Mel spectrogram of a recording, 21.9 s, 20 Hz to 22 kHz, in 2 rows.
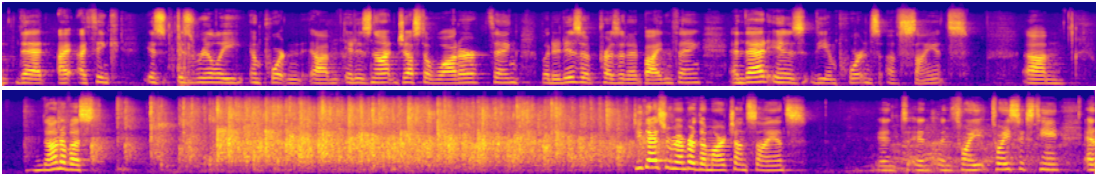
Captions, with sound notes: that I think is really important. It is not just a water thing but it is a President Biden thing and that is the importance of science. None of us -- (Applause) Do you guys remember the March on Science in 2016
